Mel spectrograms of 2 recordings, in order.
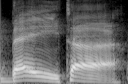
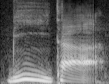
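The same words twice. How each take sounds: First: The first syllable sounds like 'bay', British style. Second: The first syllable sounds like 'bee', American style.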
